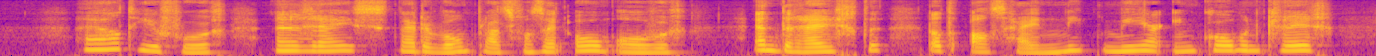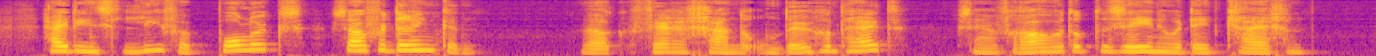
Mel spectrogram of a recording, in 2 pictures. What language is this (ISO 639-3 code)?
nld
